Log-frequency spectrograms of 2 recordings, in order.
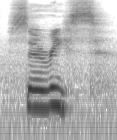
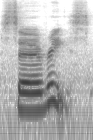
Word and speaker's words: cerise: Cerise is how you say it. Cerise.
